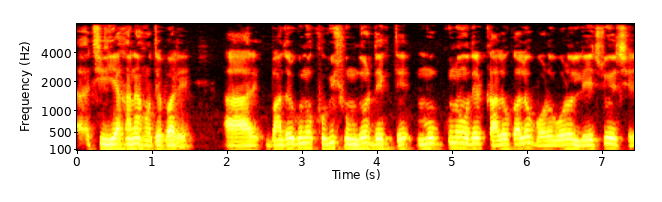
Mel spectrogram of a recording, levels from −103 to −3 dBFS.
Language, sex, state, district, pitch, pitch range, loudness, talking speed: Bengali, male, West Bengal, Jalpaiguri, 115 Hz, 105-120 Hz, -15 LUFS, 155 wpm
